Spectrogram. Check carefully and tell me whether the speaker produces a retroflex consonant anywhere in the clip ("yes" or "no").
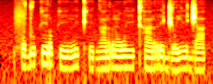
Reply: no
